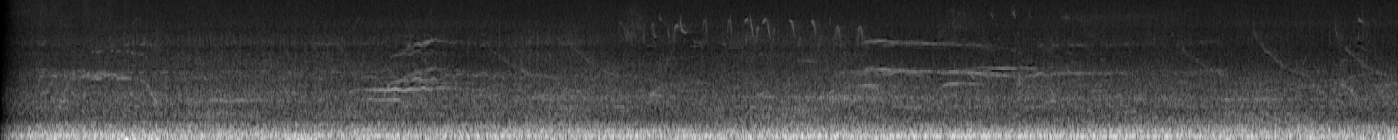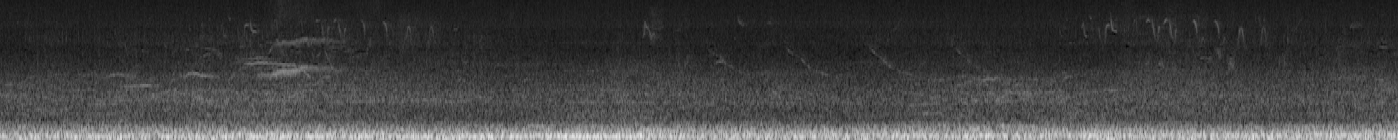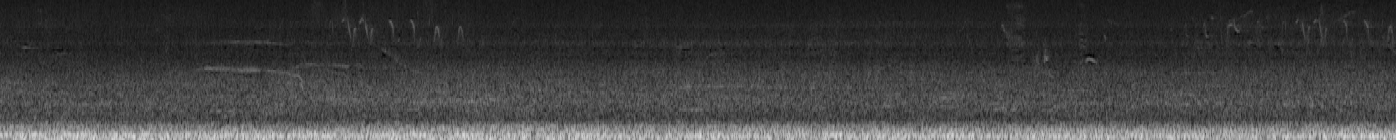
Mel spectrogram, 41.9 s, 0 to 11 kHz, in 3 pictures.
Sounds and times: slight breeze 0.0 - 41.9
traffic (auto and train) 0.0 - 41.9
birdsong 0.0 - 37.1
screams 0.4 - 13.7
screams 14.9 - 18.2
screams 29.7 - 32.1
birdsong 37.7 - 41.9

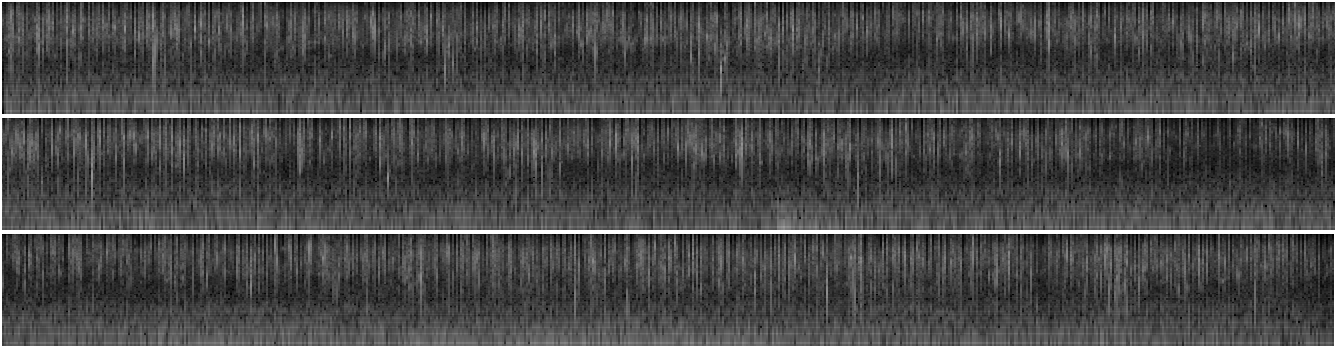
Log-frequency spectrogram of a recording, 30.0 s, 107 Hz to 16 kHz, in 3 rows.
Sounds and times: Water sound striking on a water surface 15.8 - 16.6

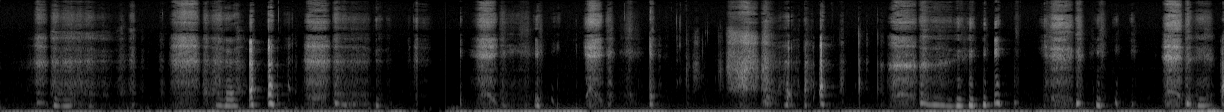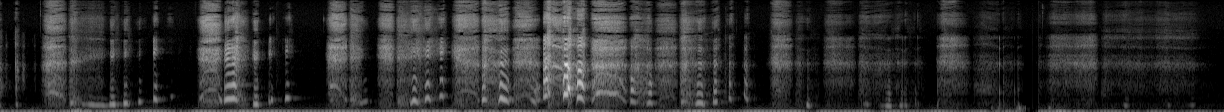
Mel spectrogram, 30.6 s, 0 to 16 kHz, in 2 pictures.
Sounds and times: Woman Insane Giggles 9.5 - 12.7
Woman Insane Giggles 20.2 - 24.7

